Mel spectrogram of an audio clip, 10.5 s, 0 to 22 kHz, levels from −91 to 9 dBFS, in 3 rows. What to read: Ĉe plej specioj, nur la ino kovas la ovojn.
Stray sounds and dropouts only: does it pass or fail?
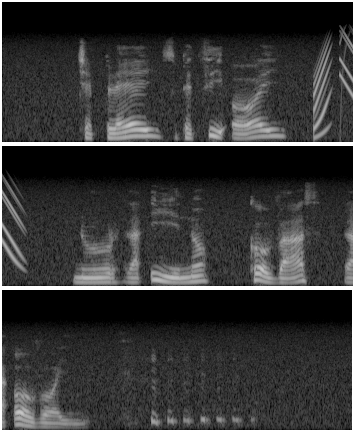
fail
